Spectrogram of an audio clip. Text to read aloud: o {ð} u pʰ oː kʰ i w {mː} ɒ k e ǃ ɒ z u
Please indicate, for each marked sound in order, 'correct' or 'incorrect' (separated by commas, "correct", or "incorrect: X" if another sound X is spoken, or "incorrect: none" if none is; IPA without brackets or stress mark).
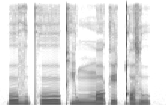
incorrect: v, correct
